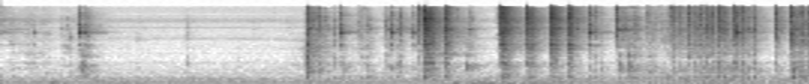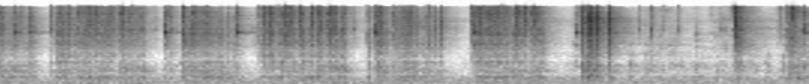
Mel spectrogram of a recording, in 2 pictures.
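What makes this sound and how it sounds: Fingertips of both hands grip and move the detachable arm pieces of an assembled, hand-sized green, grey and purple Lego mech built of hollow interlocking ABS bricks, with a clear dome cockpit and a minifigure inside, standing on a wooden board. After about two near-silent seconds with a single faint click, dense bright plastic clicks and sharp snaps follow in quick, uneven bursts, each dying away almost instantly.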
